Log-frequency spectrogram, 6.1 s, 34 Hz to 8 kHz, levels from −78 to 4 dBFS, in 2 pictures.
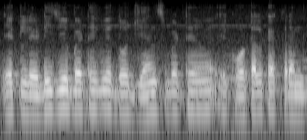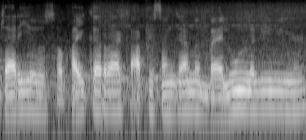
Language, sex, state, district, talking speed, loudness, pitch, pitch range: Hindi, male, Bihar, Katihar, 275 wpm, -17 LUFS, 110 Hz, 105-115 Hz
